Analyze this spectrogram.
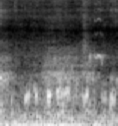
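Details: Luna, a pet guinea pig, eating celery with her sons: a run of brief, evenly spaced mid-pitched squeaks, roughly five or six in a second and a half, ending with a small click.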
